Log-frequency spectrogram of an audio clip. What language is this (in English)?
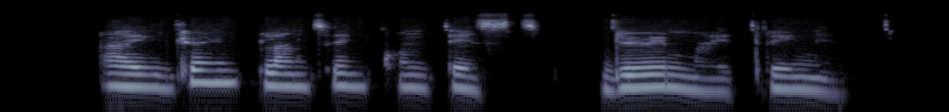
Nigerian Pidgin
